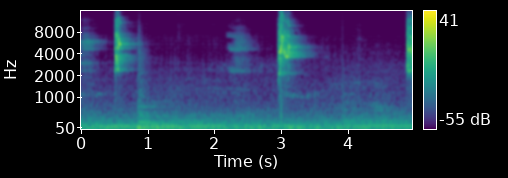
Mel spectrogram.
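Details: Lovebird calling in the ngekek style, used to provoke other lovebirds into calling: three harsh, shrill chattering bursts spaced about two and a half seconds apart, with a faint low hum underneath.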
